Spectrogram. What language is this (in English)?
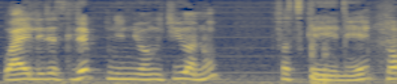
Wolof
